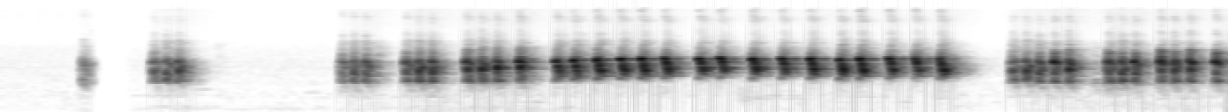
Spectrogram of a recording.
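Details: Agitated female yellow-vented bulbul calling a male. Two or three single harsh notes open the sequence, then a sustained fast chatter of buzzy notes, a short pause, and a final rapid burst.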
